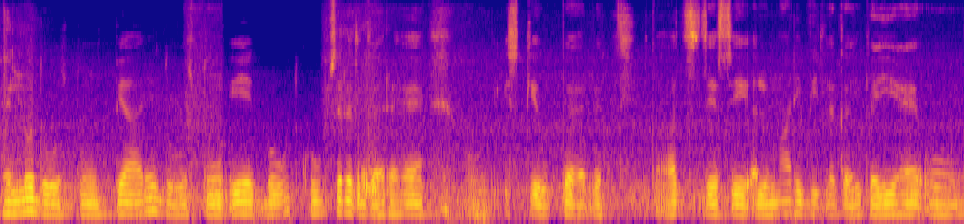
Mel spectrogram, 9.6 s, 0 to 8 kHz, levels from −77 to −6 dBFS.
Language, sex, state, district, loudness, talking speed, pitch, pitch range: Hindi, male, Rajasthan, Bikaner, -18 LUFS, 130 wpm, 95 Hz, 95-105 Hz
